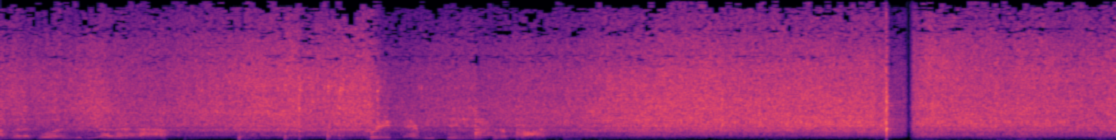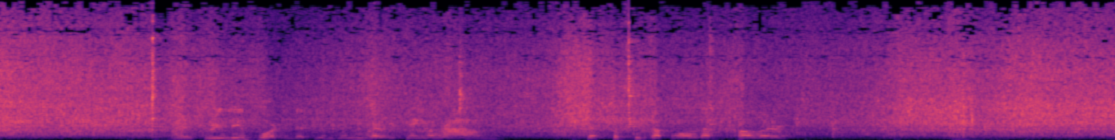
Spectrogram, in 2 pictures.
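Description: Meat sizzles in a hot pot.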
